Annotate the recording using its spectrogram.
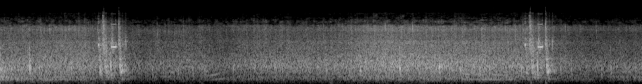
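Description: A door opens with a short clatter.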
